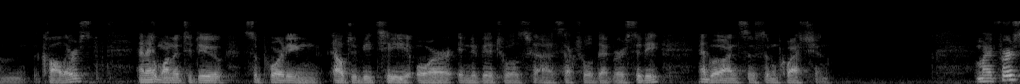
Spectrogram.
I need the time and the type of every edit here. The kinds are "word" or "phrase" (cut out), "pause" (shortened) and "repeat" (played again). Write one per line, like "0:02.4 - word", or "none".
0:01.5 - word
0:03.3 - pause
0:05.3 - phrase
0:07.1 - phrase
